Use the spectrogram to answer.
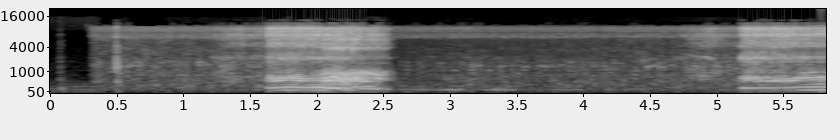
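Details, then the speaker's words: A sleeping woman, probably recorded by her boyfriend or husband: loud, rattling snores on breathing in, with quieter breathing between them over steady room hiss; heavy snoring. "oh no she's lightweight but she's snoring but let's listen to this one okay she kind of she's on this is sounding like me more now"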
